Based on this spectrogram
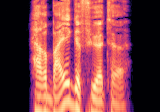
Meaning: inflection of herbeigeführt: 1. strong/mixed nominative/accusative feminine singular 2. strong nominative/accusative plural 3. weak nominative all-gender singular
- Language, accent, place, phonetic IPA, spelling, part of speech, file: German, Germany, Berlin, [hɛɐ̯ˈbaɪ̯ɡəˌfyːɐ̯tə], herbeigeführte, adjective, De-herbeigeführte.ogg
